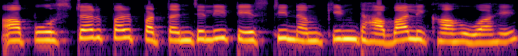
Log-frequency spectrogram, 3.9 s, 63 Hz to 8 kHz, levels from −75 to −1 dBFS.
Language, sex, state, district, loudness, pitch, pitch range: Hindi, female, Bihar, Darbhanga, -14 LUFS, 250 Hz, 235-280 Hz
